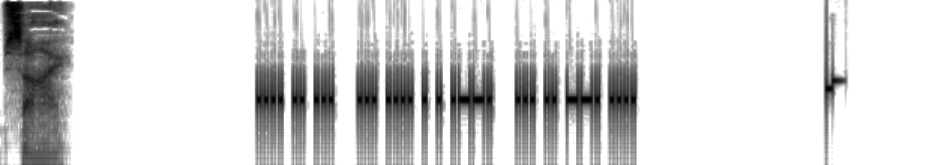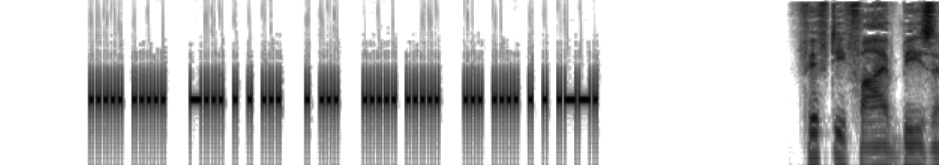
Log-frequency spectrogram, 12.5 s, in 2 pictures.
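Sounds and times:
speech: 0:00.0 - 0:00.5, 0:11.6 - 0:12.5
very fast Morse code dits at 50 wpm: 0:01.7 - 0:04.3, 0:06.9 - 0:10.3.

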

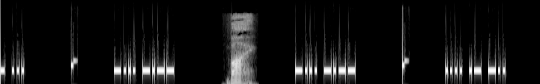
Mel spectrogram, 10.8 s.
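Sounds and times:
Morse code tones at 25 words per minute: 0:02.3 - 0:03.5, 0:05.9 - 0:07.1, 0:08.9 - 0:10.2
speech: 0:04.6 - 0:05.1.

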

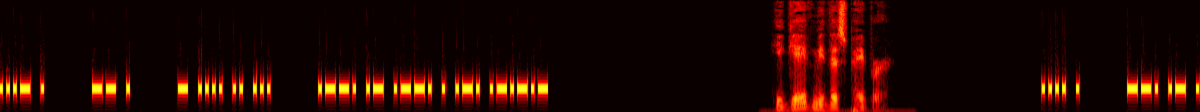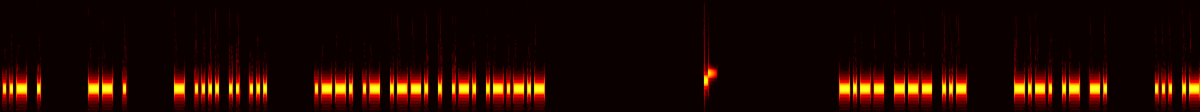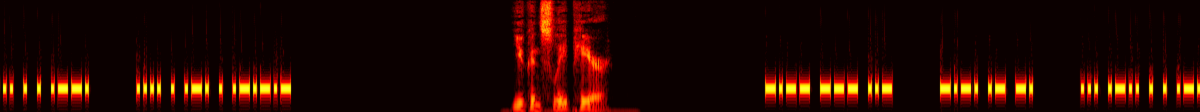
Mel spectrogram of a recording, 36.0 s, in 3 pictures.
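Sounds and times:
rapid Morse code beeps: 0:00.0 - 0:00.4, 0:01.0 - 0:01.2, 0:01.8 - 0:05.5, 0:10.4 - 0:17.5, 0:20.4 - 0:27.0, 0:31.7 - 0:35.9
speech: 0:07.8 - 0:09.0, 0:29.2 - 0:30.2.

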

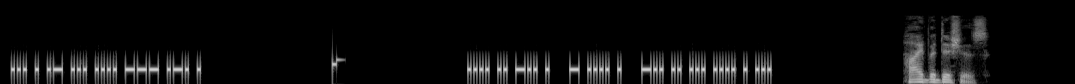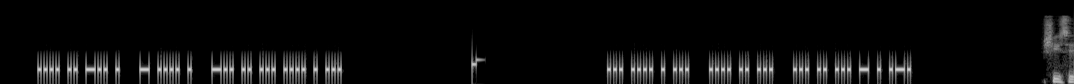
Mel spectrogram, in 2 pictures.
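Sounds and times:
fast Morse code at 40 words per minute: 0:00.1 - 0:02.0, 0:04.7 - 0:07.7, 0:11.2 - 0:14.2, 0:16.8 - 0:19.9
speech: 0:09.1 - 0:10.0, 0:21.3 - 0:21.4.

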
